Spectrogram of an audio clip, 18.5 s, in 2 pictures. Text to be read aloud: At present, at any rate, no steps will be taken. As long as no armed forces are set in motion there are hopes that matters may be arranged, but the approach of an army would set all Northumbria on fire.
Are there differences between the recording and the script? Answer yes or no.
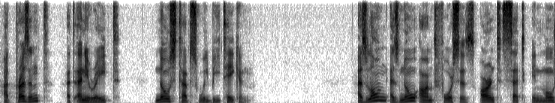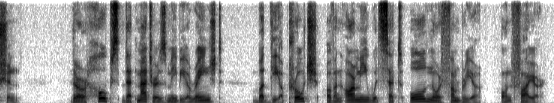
yes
